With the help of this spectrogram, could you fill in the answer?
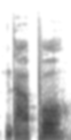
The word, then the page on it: dapo: apatani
